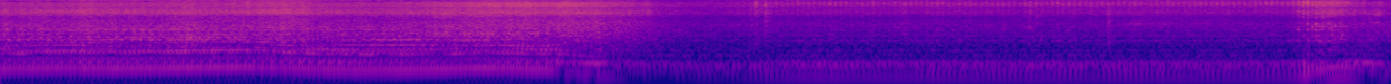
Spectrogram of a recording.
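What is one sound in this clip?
An off-road vehicle's engine revs hard and loud.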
